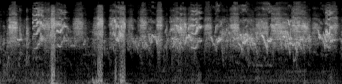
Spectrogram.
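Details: Budgerigars kept as a breeding pair within a colony give rapid, shrill chirps and scratchy chatter, broken early by a few sharp clicks or taps.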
